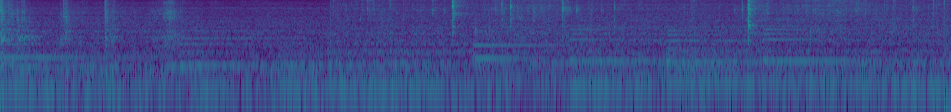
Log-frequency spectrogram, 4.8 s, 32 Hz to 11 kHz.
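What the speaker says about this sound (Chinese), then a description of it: "锅里的汤汁开了，放入芋头面，开大火煮5分钟" Taro noodles boil in a pot of seafood broth over high heat, a steady soft bubbling hiss with faint crackles running evenly throughout, no voices.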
